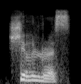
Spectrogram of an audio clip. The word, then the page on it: chivalrous: Indian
